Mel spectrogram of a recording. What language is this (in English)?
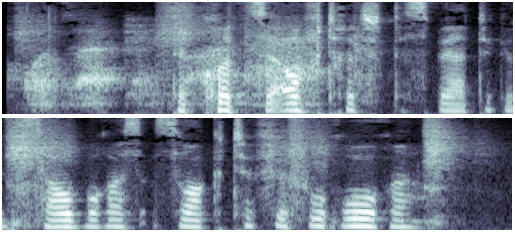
German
